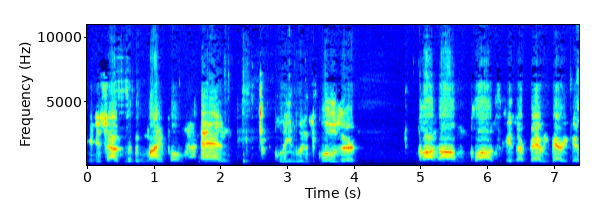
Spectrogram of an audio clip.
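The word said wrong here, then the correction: Clase: Class A, Emmanuel Class A. – Class A. I said it wrong.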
